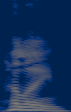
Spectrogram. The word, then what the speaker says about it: Helene: Helene, anyway. Helene. See, it's spelt Happens Helene, every gig.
